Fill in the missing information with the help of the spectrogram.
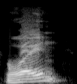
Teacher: Ingat, ghain dia hujung halkum.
